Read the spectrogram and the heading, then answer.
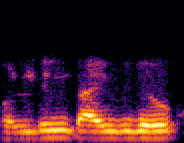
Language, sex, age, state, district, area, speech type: Odia, male, 18-30, Odisha, Kendujhar, urban, conversation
